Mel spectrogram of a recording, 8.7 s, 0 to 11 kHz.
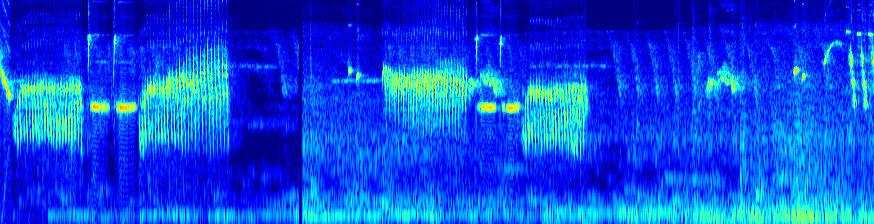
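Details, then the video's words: Canary (Kenari Nusantara) giving long song as a model for contest birds: loud buzzy sustained trills alternating with sharp whistled notes, broken by a pause, over faint background hum. "Kicau Burung Kenari 98 II GACOR PANJANG Cocok untuk Masteran"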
